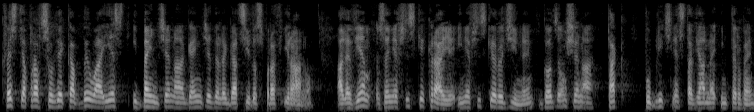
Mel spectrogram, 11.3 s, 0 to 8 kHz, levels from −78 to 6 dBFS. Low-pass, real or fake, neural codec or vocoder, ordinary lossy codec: 7.2 kHz; fake; vocoder, 22.05 kHz, 80 mel bands, WaveNeXt; MP3, 48 kbps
